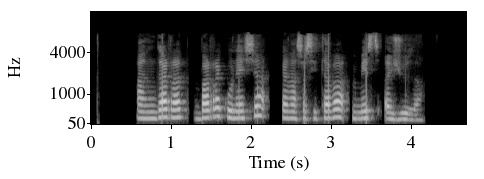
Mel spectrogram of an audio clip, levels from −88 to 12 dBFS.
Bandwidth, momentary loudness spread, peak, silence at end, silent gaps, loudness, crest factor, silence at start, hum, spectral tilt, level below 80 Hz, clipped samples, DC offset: 8.2 kHz; 9 LU; -2 dBFS; 0.55 s; 2.28-2.37 s; -18 LUFS; 16 dB; 0.6 s; none; -4.5 dB/octave; -56 dBFS; under 0.1%; under 0.1%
